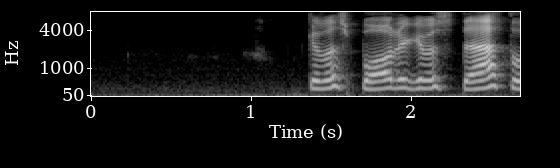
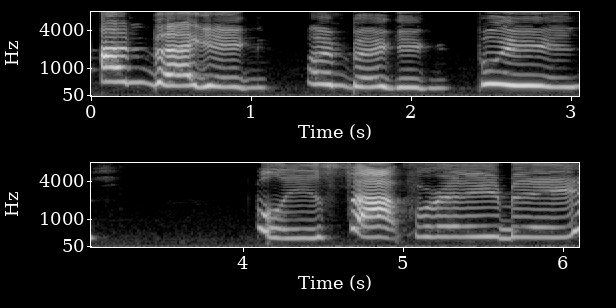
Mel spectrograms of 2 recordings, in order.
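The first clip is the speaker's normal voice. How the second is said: slow, pleading, whiny beg; mock begging; much slower than usual. Prisoner begging guard for release, mock whimper.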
